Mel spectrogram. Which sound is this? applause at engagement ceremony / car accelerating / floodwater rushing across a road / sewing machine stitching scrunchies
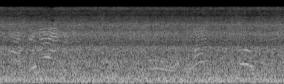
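floodwater rushing across a road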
